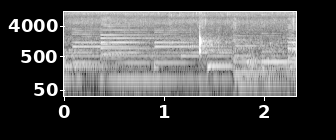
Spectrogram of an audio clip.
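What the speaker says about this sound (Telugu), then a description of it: "నూనె వేడైంది కదా దీంట్లో లవంగాలు పట్ట ఇలైచి ఉల్లిపాయ ముక్కలు వేసుకోవాలి" Cloves, cinnamon, cardamom and onion pieces frying in hot oil: a steady, moderate sizzle close by, with a brief sharp clink from a utensil about midway, no voices.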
